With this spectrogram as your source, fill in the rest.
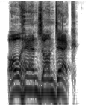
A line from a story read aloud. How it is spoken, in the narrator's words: Shouts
